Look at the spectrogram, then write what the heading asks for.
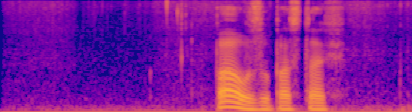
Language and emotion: Russian, neutral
